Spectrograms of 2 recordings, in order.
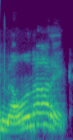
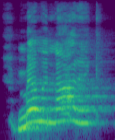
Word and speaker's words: melanotic: system you must be melanotic which rhymes with exotic and is in the dictionary you can't tell me that her ass ain't still a third grade got damn pizza melanotic and it rhyme with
